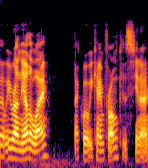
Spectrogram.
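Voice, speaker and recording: A man speaks with an Australian accent. He talks at a fairly quick pace. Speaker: gaming video creator. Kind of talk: gameplay commentary. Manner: hesitant, many fillers.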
